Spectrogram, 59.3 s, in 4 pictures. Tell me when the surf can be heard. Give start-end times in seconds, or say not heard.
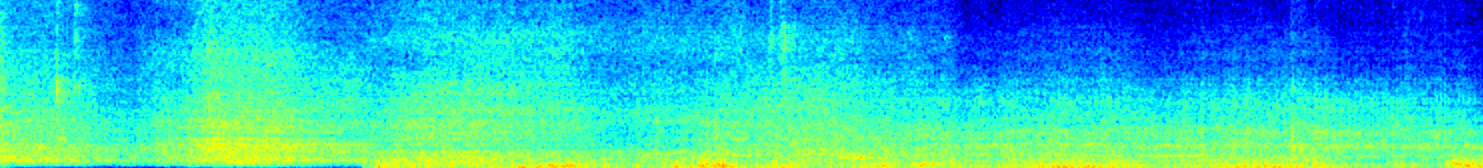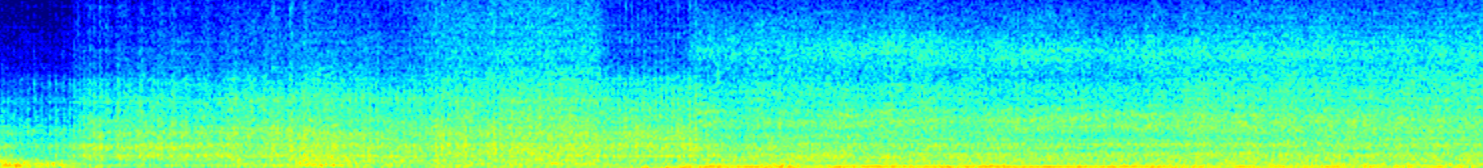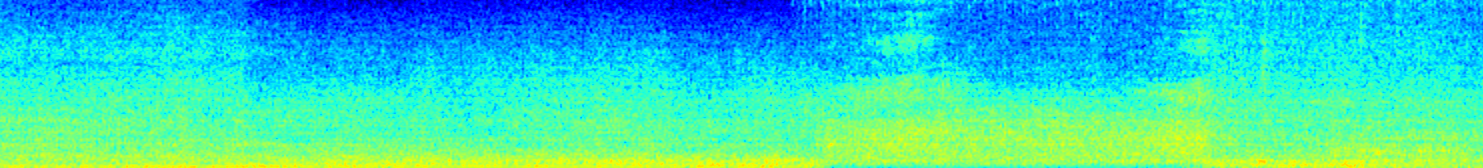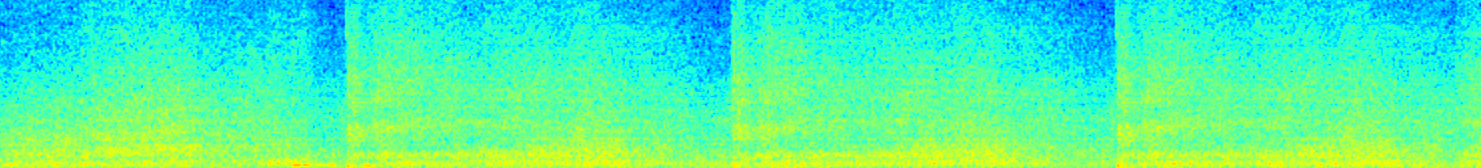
0.0-59.2.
